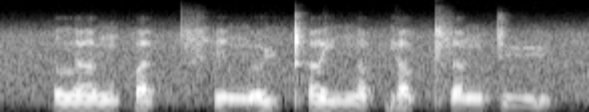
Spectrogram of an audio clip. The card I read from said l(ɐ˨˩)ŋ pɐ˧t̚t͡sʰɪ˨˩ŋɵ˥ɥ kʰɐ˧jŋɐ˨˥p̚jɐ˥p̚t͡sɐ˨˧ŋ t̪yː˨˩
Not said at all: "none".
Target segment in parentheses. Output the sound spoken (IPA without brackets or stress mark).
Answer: ɐ˨˥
